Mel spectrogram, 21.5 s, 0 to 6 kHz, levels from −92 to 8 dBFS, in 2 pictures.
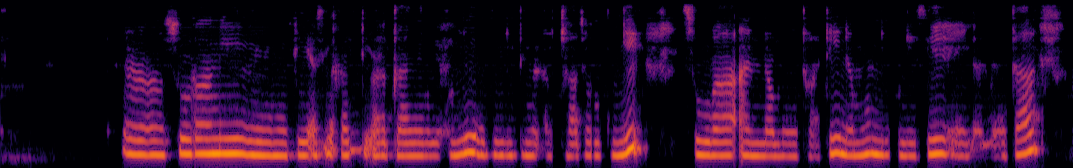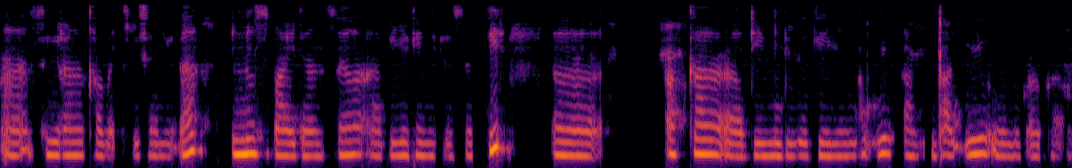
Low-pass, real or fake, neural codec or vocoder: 5.4 kHz; fake; codec, 16 kHz, 2 kbps, FunCodec, trained on LibriTTS, 25 frames a second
